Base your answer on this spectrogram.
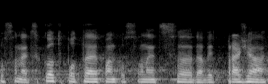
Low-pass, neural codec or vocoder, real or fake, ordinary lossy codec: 7.2 kHz; none; real; Opus, 16 kbps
